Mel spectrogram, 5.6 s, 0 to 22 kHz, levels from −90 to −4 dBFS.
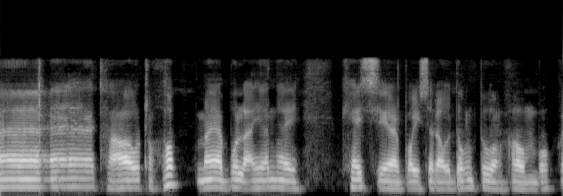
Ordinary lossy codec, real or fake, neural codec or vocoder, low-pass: none; fake; codec, 16 kHz in and 24 kHz out, 1.1 kbps, FireRedTTS-2 codec; 7.2 kHz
